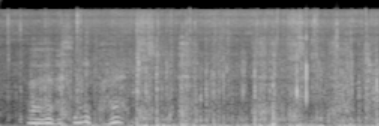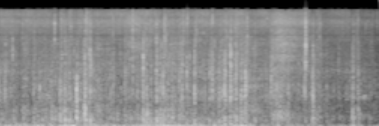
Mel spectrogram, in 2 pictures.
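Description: Mountain bike descending a rough, rocky forest trail: tyres rolling over dirt and stone with frequent knocks and rattles from the bike, over a steady low rumble. A short grunt from the rider in the first couple of seconds.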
